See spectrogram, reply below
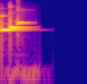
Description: decision, button

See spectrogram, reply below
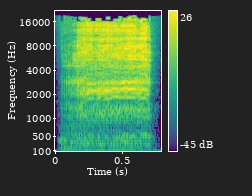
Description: boar child cry

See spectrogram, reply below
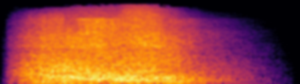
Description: punch slow

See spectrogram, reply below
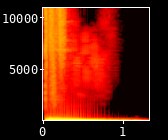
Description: menu, button

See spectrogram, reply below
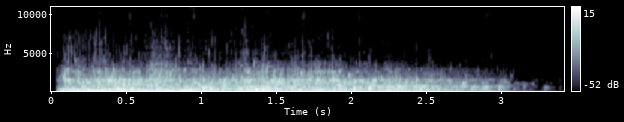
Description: underwater drown

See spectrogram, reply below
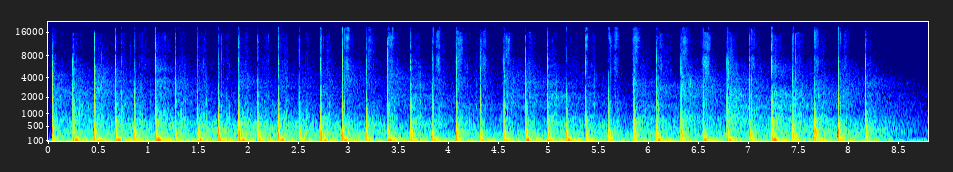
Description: dash gymnasium

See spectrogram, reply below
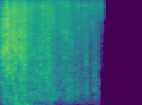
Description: rubbing clothes kick

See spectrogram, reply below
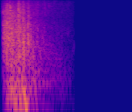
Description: rubbing clothes punch

